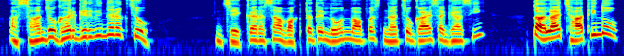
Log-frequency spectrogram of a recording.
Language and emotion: Sindhi, fearful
